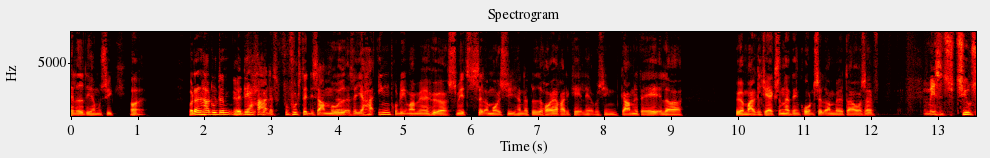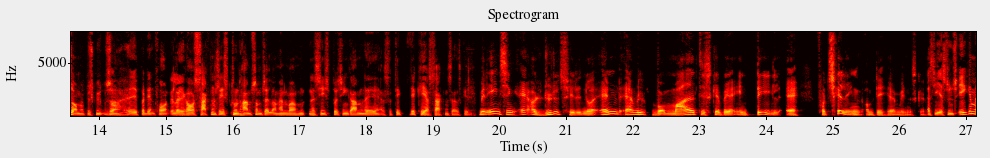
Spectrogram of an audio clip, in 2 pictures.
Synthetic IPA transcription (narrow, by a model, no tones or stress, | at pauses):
jlɛːð̞̩ˠdeheɐ̰musiɡ̥ | ʋɒd̥ænɦɑ̈d̥ud̥emedhɑ̈d̥epʰɒ̽fulsd̥en̰d̥isɑ̈məmɔ̽ːðˠælsəjɑ̈ɪɦɑ̈ʔe̝ŋn̩pʰʁob̥le̝̰ːmɐmeaɦøːɐsme̝d̥sel̰ɒ̽mːɒjasiːɦænæɐb̥le̝ːð̞̩ˠɦɒ̽ɪɐːʁɑ̈d̥ikʰɛ̰ːlheɐ̰pʰɒ̽sinɡ̥ɑ̈mləd̥ɛːelɐ | høːɐmɑ̈ɪkl̩d̥jæɡ̥sɒ̽næd̥enɡ̥ʁɔ̽n̰sel̰ɒ̽md̥ɑ̈ɒ̽s̬əæɐ | mesət͡sʰʋiʊlsɒ̽m̰əb̥e̝sɡ̥yd̥l̩sɐpʰɒ̽d̥enfʁɒ̽n̰d̥elɐjɑ̈kʰæɒ̽sːɑ̈ɡ̥̚d̥n̩slḛːsd̥kʰnunɦɑ̈msɒ̽msel̰ɒ̽mhænʋɑ̈næsisd̥̚pʰɒ̽sinɡ̥ɑ̈mləd̥ɛːælsəd̥e̝d̥e̝kʰæjɑsɑ̈ɡ̥̚d̥n̩sæðˠsɡ̥el̰əmene̝ːnt͡sʰe̝ŋ̰æɐɒ̽lyɾ̥ət͡sʰe̝ld̥e̝nɔ̽ːð̩ˠænð̩ˠæɐʋe̝lʋɒmɑ̈ːð̩ˠd̥e̝sɡ̥æʋæːɐʔe̝nd̥e̝̰ːlæ | fɒ̽t͡sʰel̰e̝ŋn̩ɒ̽md̥e̝ɦeɐmenəsɡ̥əælsəjɑ̈ɪsynse̝ɡ̥ə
